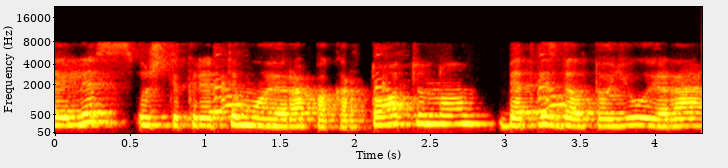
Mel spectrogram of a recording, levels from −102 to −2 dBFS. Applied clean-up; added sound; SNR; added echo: none; Bark; 8 dB; none.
